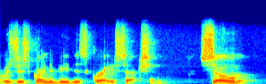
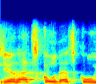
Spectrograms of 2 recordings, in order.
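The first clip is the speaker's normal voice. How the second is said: quick, high-pitched eager agreement; retold excitement; 11 semitones higher than usual. Choreographer retelling the star's reply to his ideas, excited.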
